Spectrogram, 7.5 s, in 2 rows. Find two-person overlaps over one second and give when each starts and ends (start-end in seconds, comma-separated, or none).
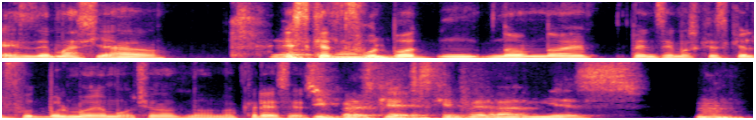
none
